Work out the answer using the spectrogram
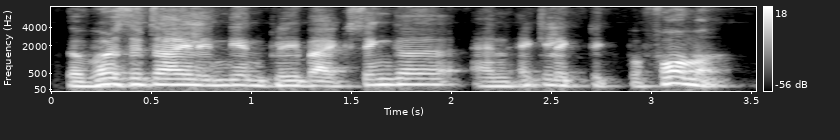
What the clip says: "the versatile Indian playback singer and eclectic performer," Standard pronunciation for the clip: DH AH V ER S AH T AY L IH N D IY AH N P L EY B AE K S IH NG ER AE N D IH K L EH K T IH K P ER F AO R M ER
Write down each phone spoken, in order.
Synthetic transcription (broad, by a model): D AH V ER S AH T AY L IH N D IY AH N P L EY B AE K S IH NG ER AE N D IH K L EH K T IH K P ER F AO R M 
